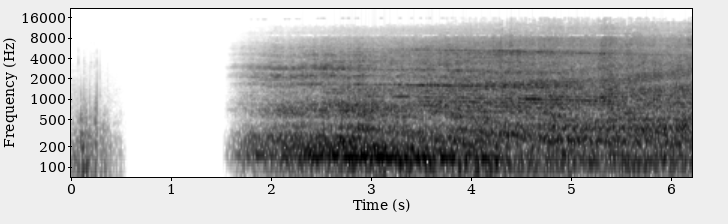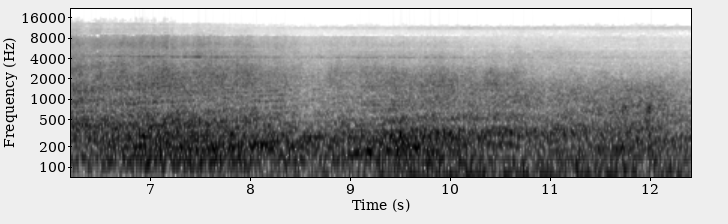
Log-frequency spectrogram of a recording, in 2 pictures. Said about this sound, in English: Cool, plane.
